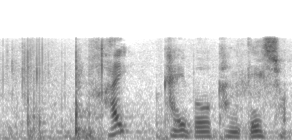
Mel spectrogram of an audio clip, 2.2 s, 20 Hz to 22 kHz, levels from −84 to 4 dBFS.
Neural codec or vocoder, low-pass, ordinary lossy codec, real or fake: codec, 16 kHz, 4 kbps, X-Codec, HuBERT features, trained on balanced general audio; 7.2 kHz; none; fake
